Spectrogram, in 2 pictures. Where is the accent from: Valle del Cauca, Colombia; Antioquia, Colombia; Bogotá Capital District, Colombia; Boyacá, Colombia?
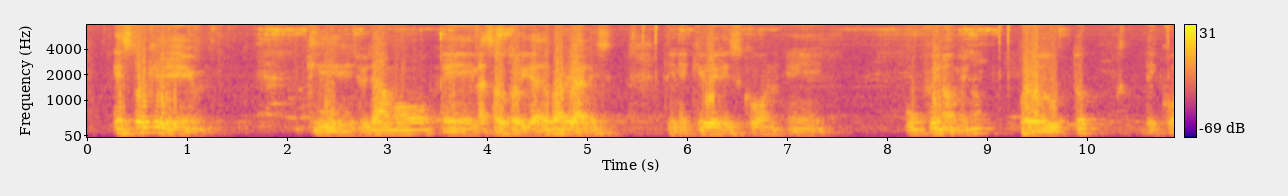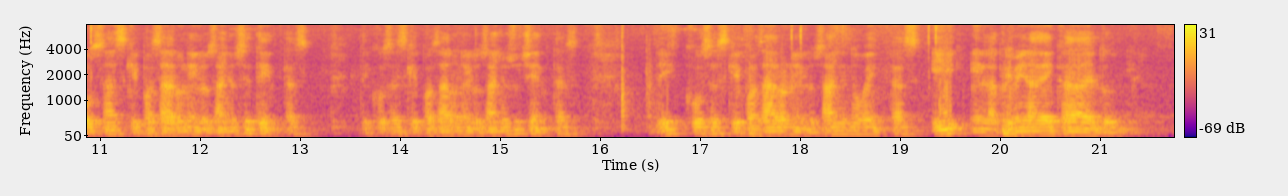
Antioquia, Colombia; Medellín; vengo de la ciudad de Medellín.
